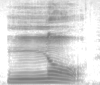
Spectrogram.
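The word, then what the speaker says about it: know: डब आया है और जब भी ओ के बाद से डब्लू आएगा तो इस ओ का उच्चारण ओ की मात्रा से हो जाएगा यानी नौ में जब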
